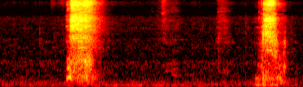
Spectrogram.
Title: MATSUNOO GRAND SHRINE AND A SNEEZING CAT.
